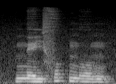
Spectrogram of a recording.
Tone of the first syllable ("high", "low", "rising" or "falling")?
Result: low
